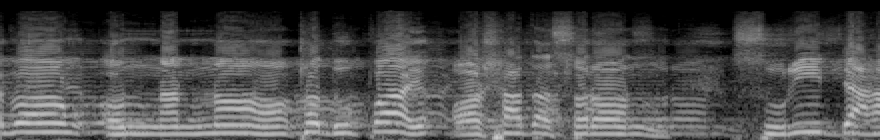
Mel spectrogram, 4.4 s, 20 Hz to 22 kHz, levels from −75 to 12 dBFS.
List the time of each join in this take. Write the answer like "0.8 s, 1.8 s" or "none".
1.5 s

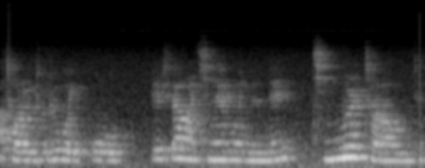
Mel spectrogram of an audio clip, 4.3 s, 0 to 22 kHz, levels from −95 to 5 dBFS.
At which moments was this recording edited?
3.1 s

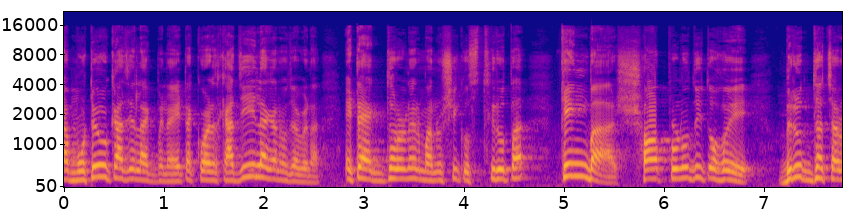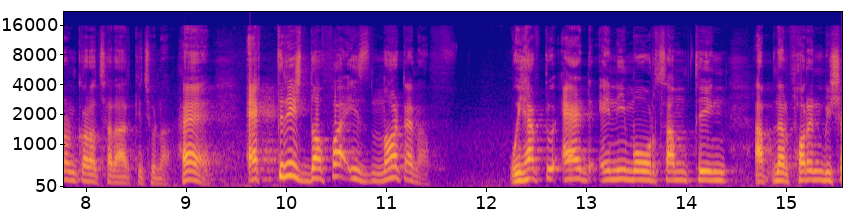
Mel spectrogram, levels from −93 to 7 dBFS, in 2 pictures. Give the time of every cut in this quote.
none

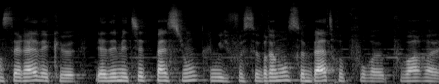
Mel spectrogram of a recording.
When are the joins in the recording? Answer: none

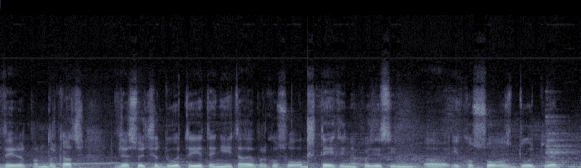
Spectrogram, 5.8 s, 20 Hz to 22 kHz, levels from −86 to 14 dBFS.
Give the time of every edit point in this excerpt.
3.1 s

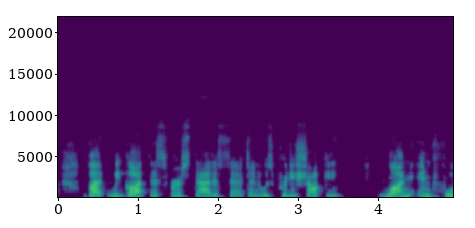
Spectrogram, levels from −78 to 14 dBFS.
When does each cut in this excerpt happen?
none

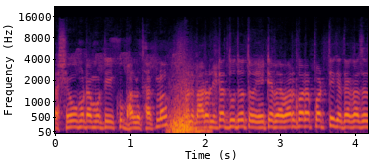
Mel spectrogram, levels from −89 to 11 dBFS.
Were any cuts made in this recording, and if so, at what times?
1.7 s

